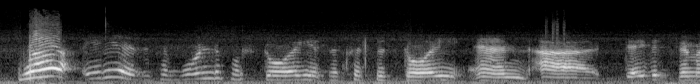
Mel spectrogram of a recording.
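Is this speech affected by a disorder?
Yes: cerebral palsy; involuntary movements.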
